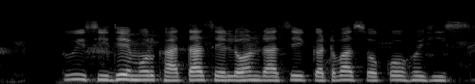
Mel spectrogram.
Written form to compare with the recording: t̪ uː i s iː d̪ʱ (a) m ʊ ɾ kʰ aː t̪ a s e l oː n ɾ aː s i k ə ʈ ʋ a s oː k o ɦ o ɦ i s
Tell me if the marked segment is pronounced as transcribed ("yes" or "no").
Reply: no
